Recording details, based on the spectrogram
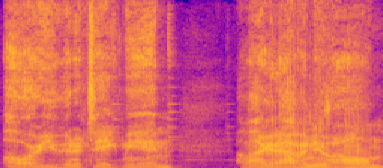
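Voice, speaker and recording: Over faint music in the background, a man does a raspy, put-on character voice at a very fast pace. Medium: actual play. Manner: casual, street-tough.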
